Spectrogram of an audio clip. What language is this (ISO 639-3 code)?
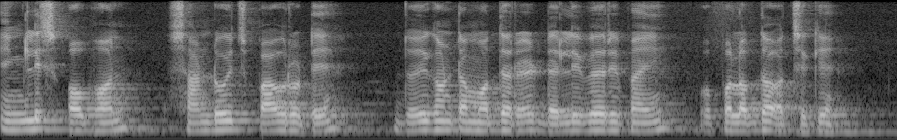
ori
